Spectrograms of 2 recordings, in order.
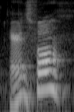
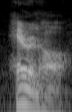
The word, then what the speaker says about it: Harrenhal: Harrenhal? Harrenhal. Harrenhal. Had the syllables kind of rhyming, but you got it there.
